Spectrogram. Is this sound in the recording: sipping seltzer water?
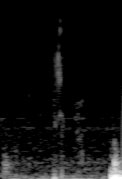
yes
